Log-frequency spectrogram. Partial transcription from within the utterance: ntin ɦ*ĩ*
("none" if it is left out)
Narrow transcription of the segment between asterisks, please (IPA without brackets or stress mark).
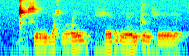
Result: ẽ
